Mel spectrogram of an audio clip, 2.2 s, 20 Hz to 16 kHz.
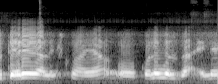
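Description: A person speaking continuously, the voice cut off above about 4 kHz.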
